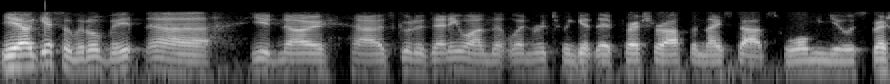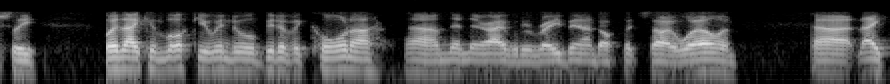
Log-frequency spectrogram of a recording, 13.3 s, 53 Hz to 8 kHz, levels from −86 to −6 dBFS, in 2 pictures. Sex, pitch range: male, 105-120 Hz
